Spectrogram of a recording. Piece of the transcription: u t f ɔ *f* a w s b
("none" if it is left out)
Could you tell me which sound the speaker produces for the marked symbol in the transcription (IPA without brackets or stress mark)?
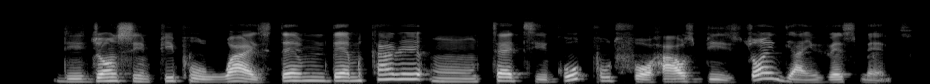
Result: h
